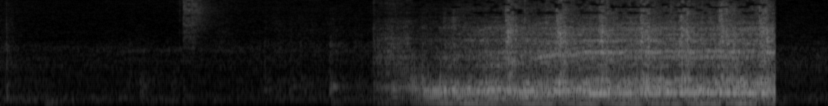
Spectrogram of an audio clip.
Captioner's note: sewing machine continues to surge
